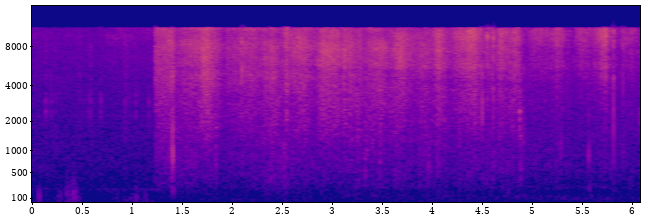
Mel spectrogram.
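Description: Footsteps and rustling in dry meadow grass, a steady crackly rustle dotted with small clicks that starts abruptly about a second in.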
